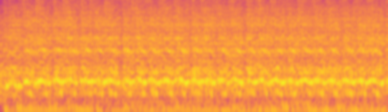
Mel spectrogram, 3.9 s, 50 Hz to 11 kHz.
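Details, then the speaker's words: 1969½ Dodge Super Bee 440 Six Pack after about 40 years idle: steady cranking at about four beats a second, no start despite spark. A fuel leak came from mismatched fuel lines to the remote tank and apparently loose carburettor fittings. "So when we initially tried to start cranking the engine over, we had a nice fuel leak."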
